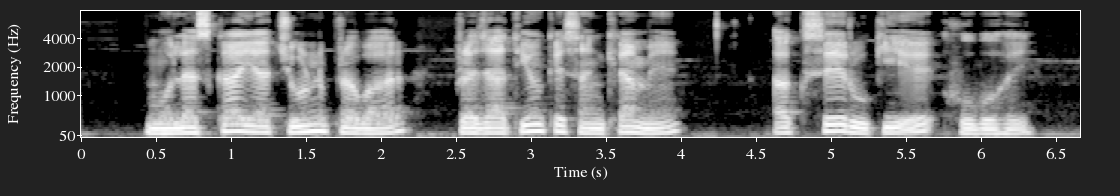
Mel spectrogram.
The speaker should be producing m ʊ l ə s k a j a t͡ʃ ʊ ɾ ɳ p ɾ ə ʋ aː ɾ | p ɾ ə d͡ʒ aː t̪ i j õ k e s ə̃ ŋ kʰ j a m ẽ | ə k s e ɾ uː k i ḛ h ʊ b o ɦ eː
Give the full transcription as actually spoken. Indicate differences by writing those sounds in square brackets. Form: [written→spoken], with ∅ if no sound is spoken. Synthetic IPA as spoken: m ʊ l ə s k a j a t͡ʃ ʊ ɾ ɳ p ɾ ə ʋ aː ɾ | p ɾ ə d͡ʒ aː t̪ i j õ k e s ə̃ ŋ kʰ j a m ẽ | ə k s e ɾ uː k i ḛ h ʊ b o ɦ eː

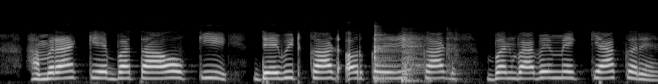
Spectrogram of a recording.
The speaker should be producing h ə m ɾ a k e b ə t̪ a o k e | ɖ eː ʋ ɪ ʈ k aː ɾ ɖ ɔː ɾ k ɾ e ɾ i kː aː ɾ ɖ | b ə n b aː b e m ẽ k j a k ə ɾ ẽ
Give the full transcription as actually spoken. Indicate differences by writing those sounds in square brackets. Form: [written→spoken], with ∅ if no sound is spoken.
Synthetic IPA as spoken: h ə m ɾ a k e b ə t̪ a o k [e→i] | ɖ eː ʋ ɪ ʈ k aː ɾ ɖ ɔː ɾ k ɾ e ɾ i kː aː ɾ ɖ | b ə n b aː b e m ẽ k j a k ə ɾ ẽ

